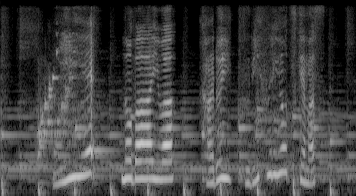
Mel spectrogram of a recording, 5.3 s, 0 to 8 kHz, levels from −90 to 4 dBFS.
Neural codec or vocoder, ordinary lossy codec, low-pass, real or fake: codec, 16 kHz, 6 kbps, DAC; AAC, 32 kbps; 7.2 kHz; fake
